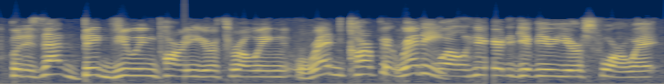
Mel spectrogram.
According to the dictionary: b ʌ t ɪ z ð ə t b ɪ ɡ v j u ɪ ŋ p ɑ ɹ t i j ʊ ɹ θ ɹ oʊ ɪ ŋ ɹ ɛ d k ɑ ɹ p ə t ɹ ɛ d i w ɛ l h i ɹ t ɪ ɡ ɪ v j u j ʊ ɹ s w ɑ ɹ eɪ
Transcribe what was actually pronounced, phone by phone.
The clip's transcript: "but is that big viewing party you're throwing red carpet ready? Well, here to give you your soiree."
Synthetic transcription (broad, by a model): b ʌ t ɪ z ð ə t b ɪ ɡ v j u ɪ ŋ p ɑ ɹ t i j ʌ ɹ θ ɹ oʊ ɪ ŋ ɹ ɛ d k ɑ ɹ p ə t ɹ ɛ d i w ɛ l h i ɹ t ɪ ɡ ɪ v j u j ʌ ɹ s w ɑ ɹ eɪ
